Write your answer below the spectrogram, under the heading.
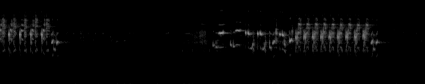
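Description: Marsh Wren song: a dry, rapid mechanical rattle, then a few sputtering buzzy notes, then a second fast rattling trill about a second long.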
